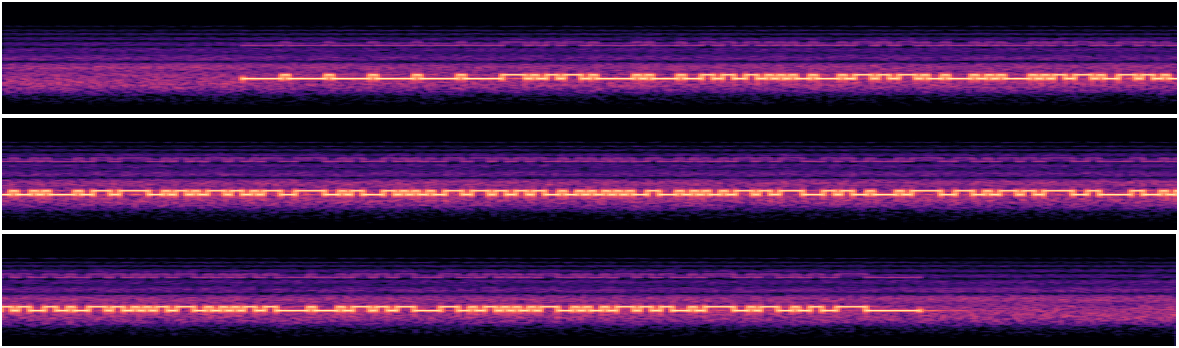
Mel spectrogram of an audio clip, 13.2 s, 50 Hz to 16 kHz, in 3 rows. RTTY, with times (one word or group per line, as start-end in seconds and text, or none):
2.4-3.2 XUIYK
3.4-4.2 HKXSH
4.3-5.2 QXATD
5.3-6.2 ZTBRA
6.3-7.2 LJYCF
7.3-8.1 OLKTN
8.3-9.1 TVCLP
9.3-10.1 SNSVK
10.3-11.1 MNRZF
11.3-12.1 CTZWT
